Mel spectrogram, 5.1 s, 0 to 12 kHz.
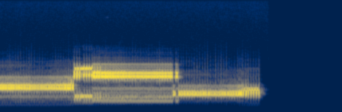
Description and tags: Computing dron. Start offset manipulations 2(Eq,cnvlvr)
The artificially generated sound of a data processing device. Perhaps it will be useful for you. Enjoy it. If it does not bother you, share links to your work where this sound was used.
